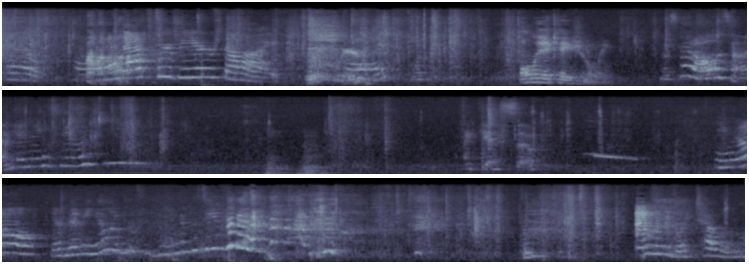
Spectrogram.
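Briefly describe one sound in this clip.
Young people talk and laugh nearby in a room.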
